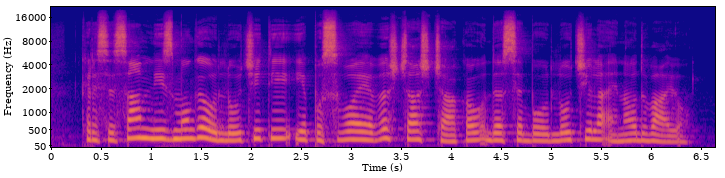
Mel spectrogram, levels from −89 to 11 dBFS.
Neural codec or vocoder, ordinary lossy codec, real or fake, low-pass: none; none; real; 19.8 kHz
